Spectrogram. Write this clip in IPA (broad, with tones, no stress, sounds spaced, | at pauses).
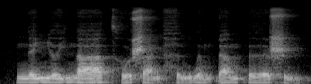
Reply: n ɛ˧˥ ɲ əː˧˥ j n aː˧˥ t̪ʰ o˨˩ ʂ a˨˩˨ ŋ h ə˨˩˦ ŋ w ə˨˩ m ɗ a˧˥ m ʔ əː˧ ʂ ɨ˨˩˨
